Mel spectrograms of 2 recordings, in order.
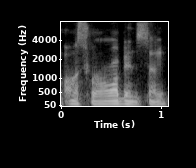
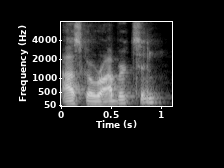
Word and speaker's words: Oscar Robertson: How much higher do you have to go on Oscar before you stop calling him Oscar Robinson and start calling him Oscar Robertson? You said what? Oscar Robertson?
